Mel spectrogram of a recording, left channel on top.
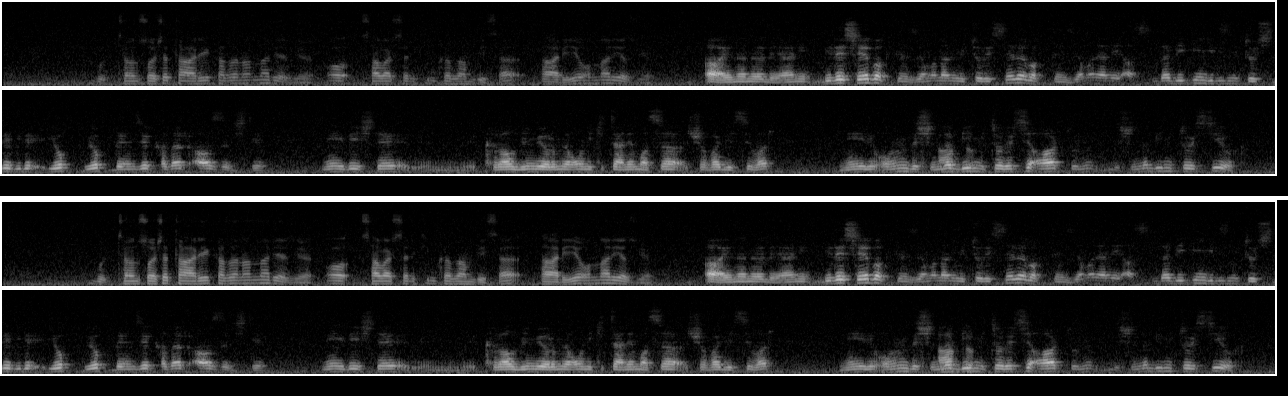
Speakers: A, on the right; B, in the centre.
A: Bu tön sonuçta tarihi kazananlar yazıyor. O savaşları kim kazandıysa tarihi onlar yazıyor.
B: Aynen öyle. Yani bir de şeye baktığınız zaman hani mitolojisine de baktığınız zaman yani aslında bir İngiliz mitolojide bile yok yok denecek kadar azdır işte. Neydi işte e, kral bilmiyorum ne 12 tane masa şövalyesi var. Neydi onun
A: Hı hı.
B: dışında
A: Arthur
B: bir mitolojisi Arthur'un dışında bir mitolojisi yok.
